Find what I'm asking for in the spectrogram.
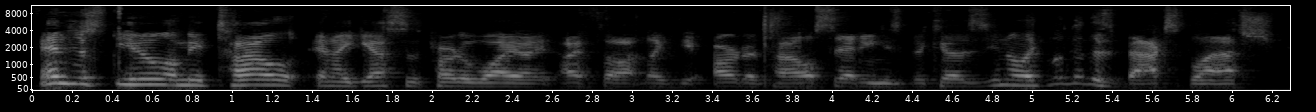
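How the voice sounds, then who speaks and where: Middle-aged male host, easygoing and agreeable, voice a touch higher than average, webcam sound. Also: lively intonation, quick pace, a bit bright. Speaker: show host, renovation company. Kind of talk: casual interview talk. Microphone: video call webcam.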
